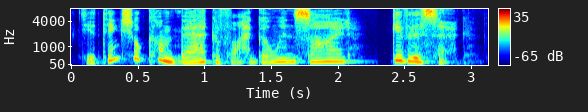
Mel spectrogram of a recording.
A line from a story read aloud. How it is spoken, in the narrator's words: Arturo whispered over Margot's shoulder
